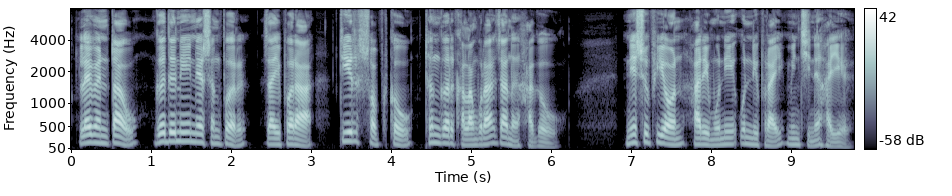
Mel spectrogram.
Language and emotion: Bodo, neutral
